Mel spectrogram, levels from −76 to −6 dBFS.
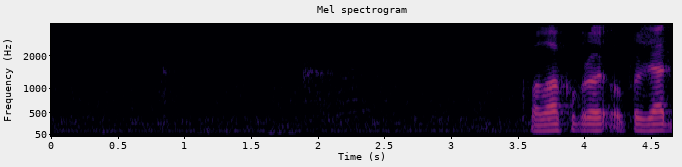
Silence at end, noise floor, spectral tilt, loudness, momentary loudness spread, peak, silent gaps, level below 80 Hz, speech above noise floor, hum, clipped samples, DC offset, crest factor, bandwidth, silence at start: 0 s; -69 dBFS; -4 dB/octave; -46 LUFS; 23 LU; -26 dBFS; none; -84 dBFS; 24 dB; none; under 0.1%; under 0.1%; 24 dB; 4 kHz; 0 s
